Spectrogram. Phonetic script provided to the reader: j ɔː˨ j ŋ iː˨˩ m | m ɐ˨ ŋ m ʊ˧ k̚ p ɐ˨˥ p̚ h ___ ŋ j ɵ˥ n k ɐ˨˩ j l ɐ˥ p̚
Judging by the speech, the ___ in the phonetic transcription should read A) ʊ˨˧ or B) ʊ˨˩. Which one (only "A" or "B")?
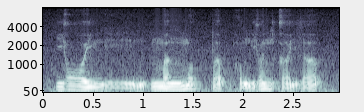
B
